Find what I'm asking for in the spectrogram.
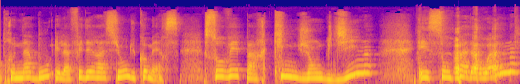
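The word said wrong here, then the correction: Qui-Gon Jinn: Pourquoi ça se prononce pas comme ça? – C'est Qui-Gon-jin. – Qui-Gon-jin.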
